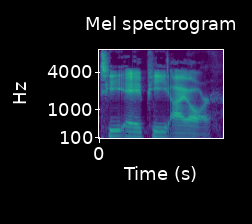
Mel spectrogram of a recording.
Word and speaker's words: Tapir: But it's spelled T-A-P-I-R.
